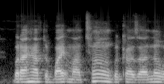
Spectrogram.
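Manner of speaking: normal talking voice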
